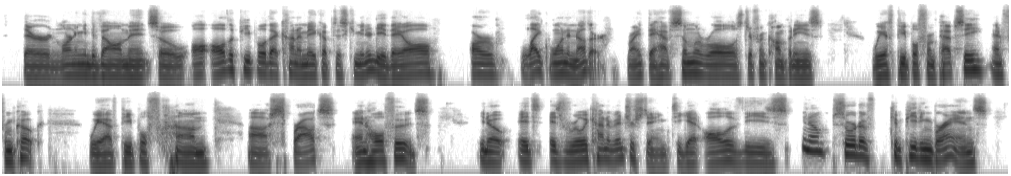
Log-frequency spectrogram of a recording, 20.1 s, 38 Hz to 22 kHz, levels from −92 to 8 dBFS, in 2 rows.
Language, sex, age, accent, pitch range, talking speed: English, male, 20-39, American, 90-110 Hz, 195 wpm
